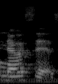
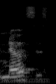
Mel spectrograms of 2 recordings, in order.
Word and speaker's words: gnosis: And it's spelled Gnosis, gnosis, right?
